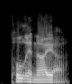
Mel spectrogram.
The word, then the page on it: polynya: American English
